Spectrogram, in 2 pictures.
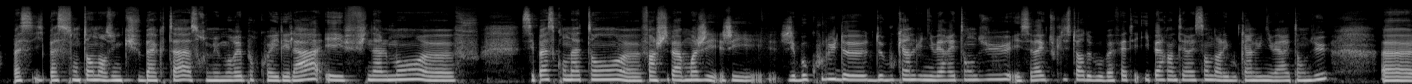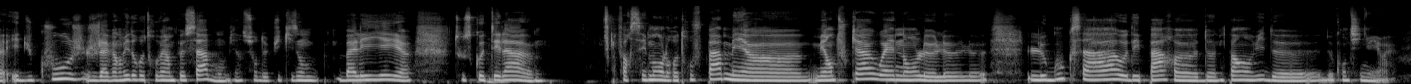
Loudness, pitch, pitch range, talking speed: -23 LUFS, 195 Hz, 185-210 Hz, 235 wpm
